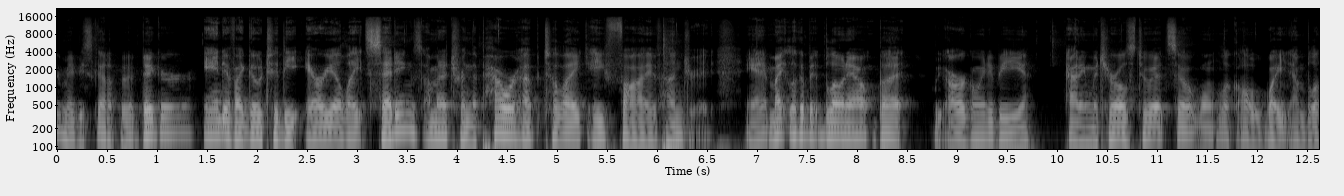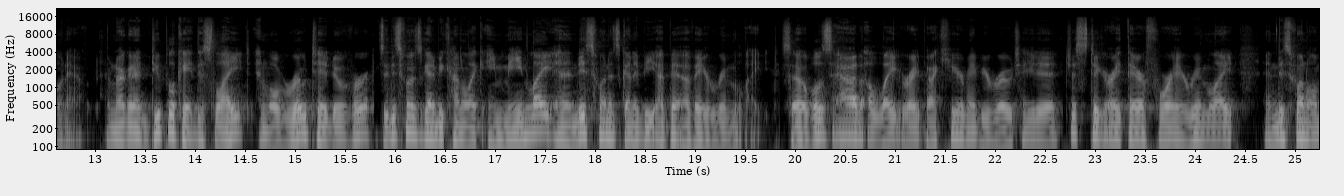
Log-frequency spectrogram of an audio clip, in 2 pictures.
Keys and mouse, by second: 0.0-1.4 typing, 0.7 middle click, 3.8-5.9 drag, 5.4 0, 6.8 middle click, 7.3 middle drag, 8.9 h, 9.6 middle drag, 9.9 shift+middle click, 11.5 middle drag, 12.7 middle drag, 13.6 shift+d, 14.6 r, 15.7 g, 16.2 drag, 16.8 s, 17.1 g, 17.5 click, 17.8 middle drag, 18.2 r, 18.6 g, 19.1 middle drag, 19.5 r, 19.8 click, 20.0 g, 20.3 drag, 21.1-23.6 typing, 22.9 drag, 23.9 drag.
